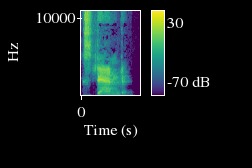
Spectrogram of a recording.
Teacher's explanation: এখানে যে টিটা আছে এটা ঠয়ের মতন হবে না, এটা ট মানে টয়ের মতনই থাকবে।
